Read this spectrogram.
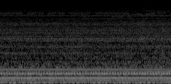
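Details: Chester Conquest Mini Mill converted from broken plastic gears to belt drive, speed set about halfway: steady, even motor hum with constant whine, no knocks or rattles; spindle runs smoothly.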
